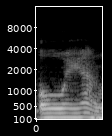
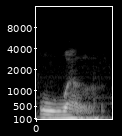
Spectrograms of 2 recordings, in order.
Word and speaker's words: oeang: Kemudian di ejaan lama misalnya di sini tertulisnya OEANG, dibacanya apa? Nah, kalau zaman sekarang dibacanya kan oweang ya. Kalau zaman dulu ini dibacanya adalah uang.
